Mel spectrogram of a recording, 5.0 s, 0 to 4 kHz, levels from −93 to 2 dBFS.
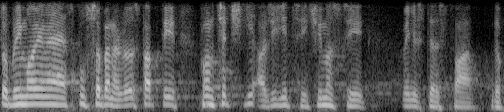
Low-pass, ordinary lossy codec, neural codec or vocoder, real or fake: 3.6 kHz; Opus, 16 kbps; codec, 16 kHz, 1 kbps, X-Codec, HuBERT features, trained on general audio; fake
